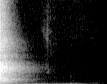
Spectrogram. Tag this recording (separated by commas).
Clapping, Hands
